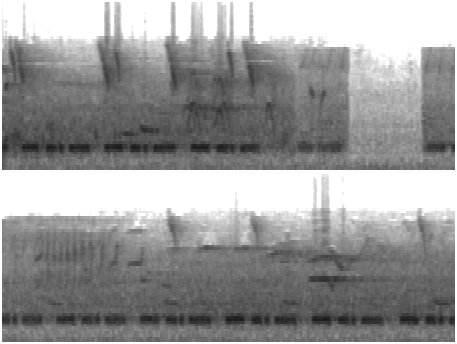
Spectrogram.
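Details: Low, rolling cooing of a red collared dove repeated in quick pulsed phrases, broken by a short silent gap, with small birds chirping and whistling high in the background throughout.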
